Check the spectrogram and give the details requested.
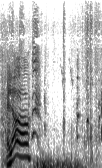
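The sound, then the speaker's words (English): A chicken lets out a loud, drawn-out squawking cluck, followed by a shorter cluck, then fades into faint background rustling. “Chicken, settle down, chicken.”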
